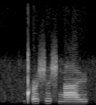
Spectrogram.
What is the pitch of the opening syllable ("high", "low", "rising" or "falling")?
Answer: low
